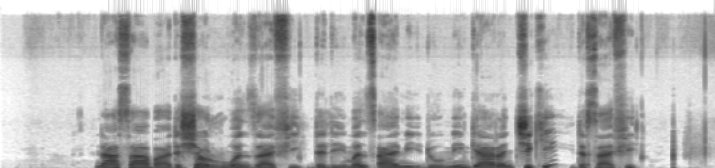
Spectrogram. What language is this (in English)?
Hausa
